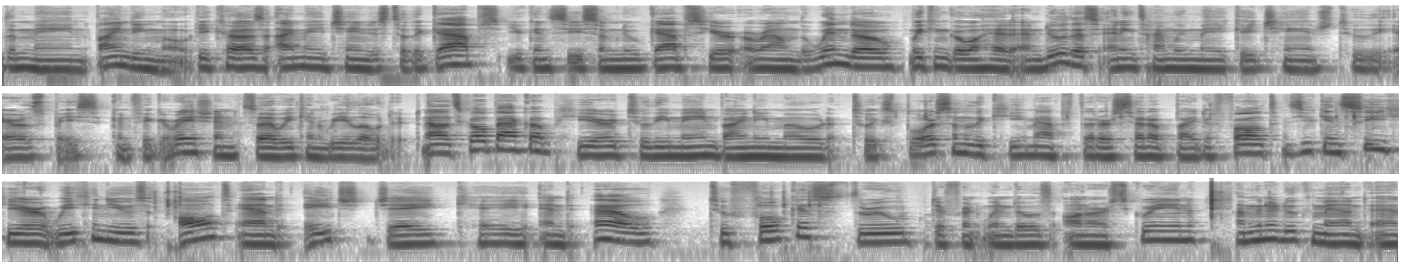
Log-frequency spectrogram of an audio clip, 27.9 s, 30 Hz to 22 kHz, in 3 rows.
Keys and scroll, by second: 12.1-18.2 typing, 19.7 shift+v, 23.7 j, 27.4 super+n.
